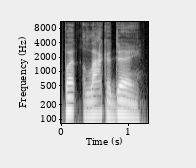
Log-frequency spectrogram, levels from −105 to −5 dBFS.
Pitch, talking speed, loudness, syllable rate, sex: 115 Hz, 185 wpm, -17 LUFS, 4.7 syllables/s, male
